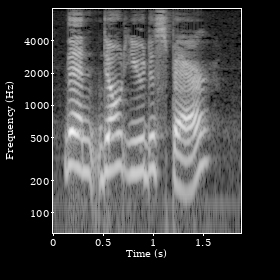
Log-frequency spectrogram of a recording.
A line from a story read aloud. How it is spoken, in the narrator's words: I cried irritably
